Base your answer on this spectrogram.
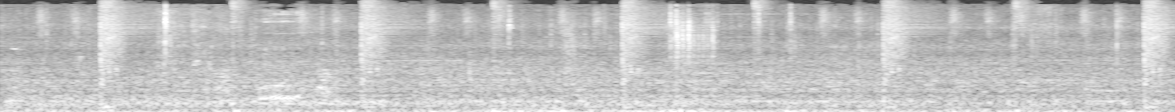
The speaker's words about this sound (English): I'm in the car, so I don't know if you guys can hear the sound of the car, but probably so.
